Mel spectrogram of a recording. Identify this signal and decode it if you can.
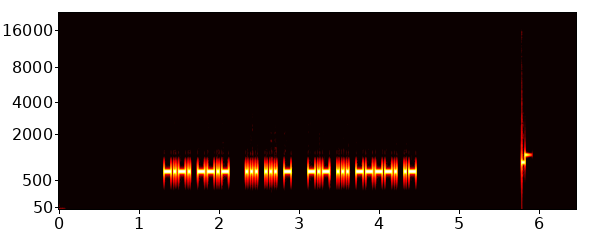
Morse code, heard as a keyed tone, about 40 wpm, 700 Hz. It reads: CQ SST KS9A
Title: K1USN SST QSO Practice - 40wpm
